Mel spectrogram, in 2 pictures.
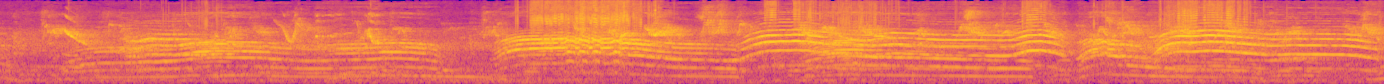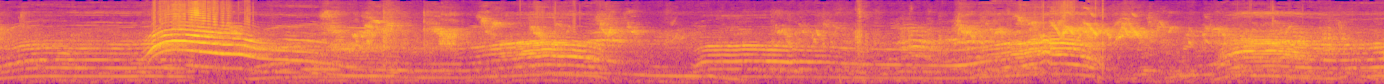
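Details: Domestic cat yowling repeatedly, drawn-out moaning cries that bend upward and down, several overlapping harsh wails, steady loud calling throughout with brief gaps between cries.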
